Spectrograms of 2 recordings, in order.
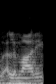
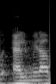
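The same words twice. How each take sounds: First: "अलमारी" with a long aa in the middle, ending in -ree; variant pronunciation. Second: "अलमीरा" with an ee in the middle, ending in -ra; variant pronunciation. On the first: Teacher showing students the other way people say almirah, "अलमारी" with -maaree. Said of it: "कुछ लोग अलमारी बोलते हैं". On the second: Teacher showing students how some people say almirah, "अलमीरा" with -meera. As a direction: say "अलमीरा" as al-MEE-ra. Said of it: "कुछ लोग अलमीरा बोलते हैं". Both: Shown as a demonstration.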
